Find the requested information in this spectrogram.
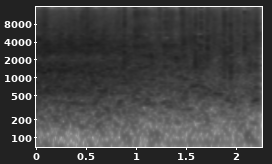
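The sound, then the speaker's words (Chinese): Applause from the second-floor audience at a crosstalk comedy performance, a continuous wash of dense clapping at a strong, even level that eases off slightly toward the end. “应该呢，像那什么，二楼的掌声算你的。”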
